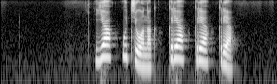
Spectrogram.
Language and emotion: Russian, positive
